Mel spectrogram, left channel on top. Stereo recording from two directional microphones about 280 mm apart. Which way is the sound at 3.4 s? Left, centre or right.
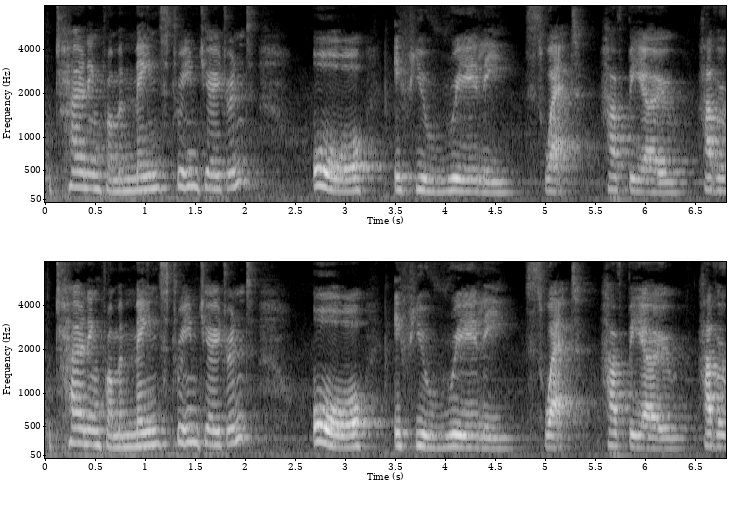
Centre.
